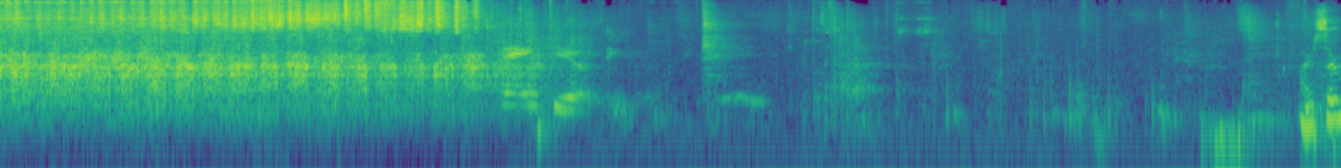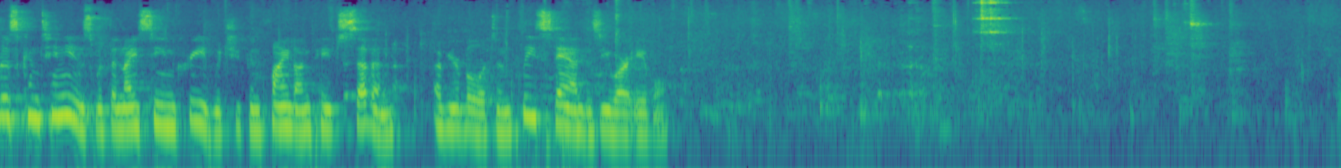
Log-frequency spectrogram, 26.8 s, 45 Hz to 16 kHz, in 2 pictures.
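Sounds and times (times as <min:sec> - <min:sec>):
audience applause at a church service: 0:00.0 - 0:05.6
faint room noises: 0:05.0 - 0:26.8
speech: 0:13.0 - 0:20.2.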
